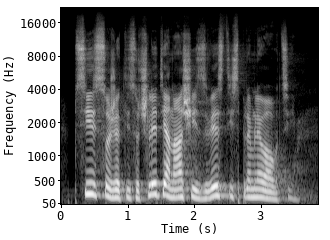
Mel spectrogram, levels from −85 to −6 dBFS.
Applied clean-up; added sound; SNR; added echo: none; none; none; none.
